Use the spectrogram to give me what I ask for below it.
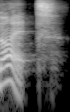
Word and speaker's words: knight: see your knuckles and knight is exactly the same pronunciation as noche so knight without a k is exactly the same as with a k but you know the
